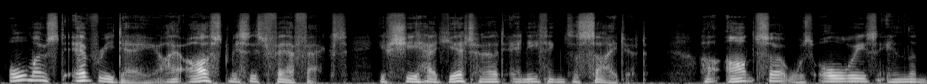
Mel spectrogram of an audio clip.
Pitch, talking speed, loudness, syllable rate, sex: 120 Hz, 135 wpm, -20 LUFS, 4.3 syllables/s, male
